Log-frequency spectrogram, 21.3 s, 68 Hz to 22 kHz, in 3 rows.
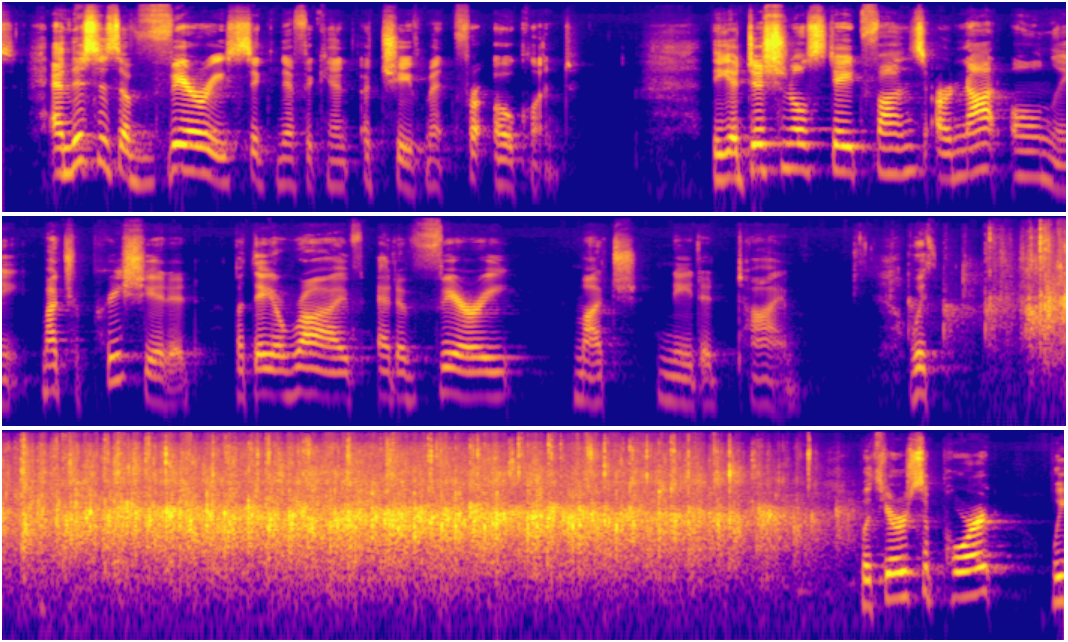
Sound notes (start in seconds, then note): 13.0 applause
